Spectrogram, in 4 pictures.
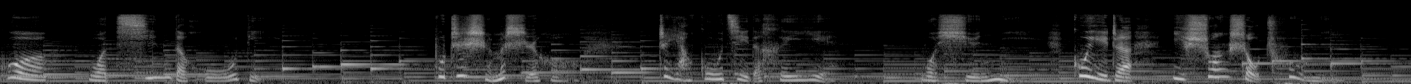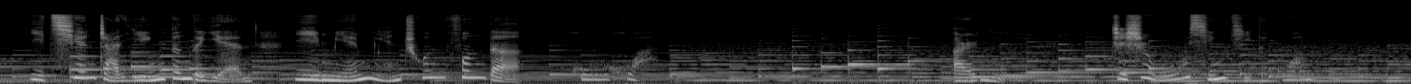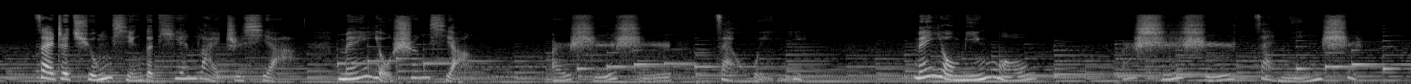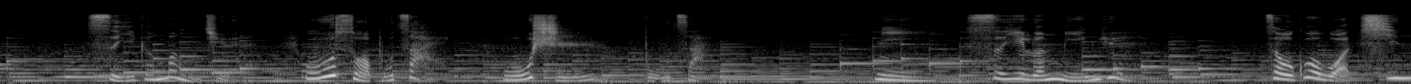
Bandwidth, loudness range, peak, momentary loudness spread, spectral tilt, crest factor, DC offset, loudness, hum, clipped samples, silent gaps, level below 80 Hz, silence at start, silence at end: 11 kHz; 6 LU; -4 dBFS; 15 LU; -4.5 dB/octave; 22 dB; under 0.1%; -26 LUFS; none; under 0.1%; none; -54 dBFS; 0 s; 0 s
